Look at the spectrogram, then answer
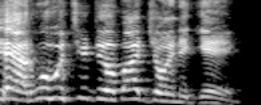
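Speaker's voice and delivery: said through a chuckle, laughing and playful. Retelling asking a father what he'd do if he joined a gang: reenacting a smiling, laughing question. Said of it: "smiling and laughing when I say it".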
